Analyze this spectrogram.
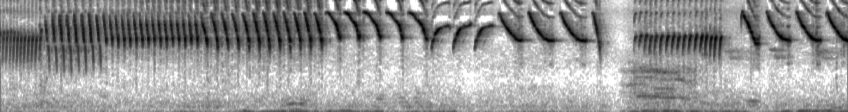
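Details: Canary singing a tutor song meant to make other canaries join in. A long, rapid, even trill leads into a string of bright, descending whistled slurs, then a lower steady trill and more slurs after a short break.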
